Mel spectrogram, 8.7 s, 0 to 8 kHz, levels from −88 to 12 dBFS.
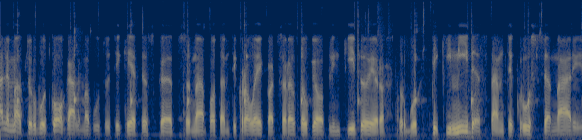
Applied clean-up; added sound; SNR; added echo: neural mask model RNNoise.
